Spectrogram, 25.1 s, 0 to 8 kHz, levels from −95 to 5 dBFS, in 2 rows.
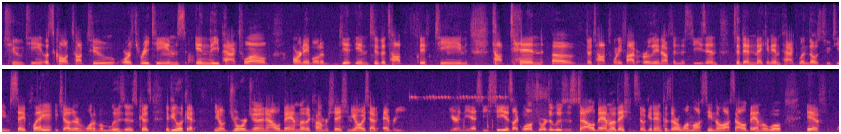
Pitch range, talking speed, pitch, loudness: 130-150 Hz, 225 wpm, 140 Hz, -22 LUFS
